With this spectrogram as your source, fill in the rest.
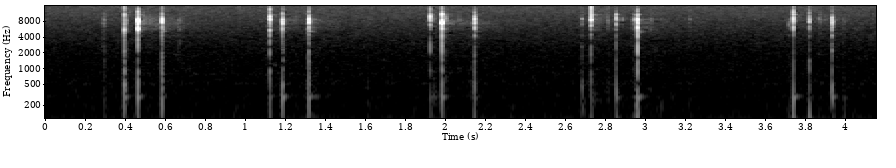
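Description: Long nails tap and click on a single small, hollow red glitter plastic Christmas bauble held between the fingers. The clicks are sharp and bright, and they come in small clusters of two or three with quiet pauses between. About 13 quick, dry clicks are heard over a faint low hum.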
